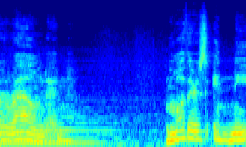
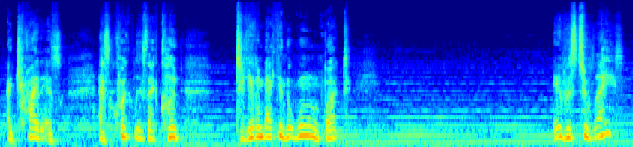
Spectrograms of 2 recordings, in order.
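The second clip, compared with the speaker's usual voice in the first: higher, halting, full of regret; grieving confession; 7 semitones higher, 4 dB quieter than usual. Acted. Doctor recalling a baby too late to save, grieving.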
